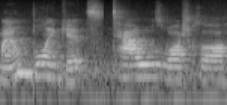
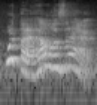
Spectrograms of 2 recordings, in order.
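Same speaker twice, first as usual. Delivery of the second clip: high, louder horrified question; sudden louder, higher disgust; shocked dismay; 10 semitones higher, 4 dB louder than usual. Retold or imitated. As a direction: recoil at what you just unwrapped. Unboxing disappointing shirt.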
